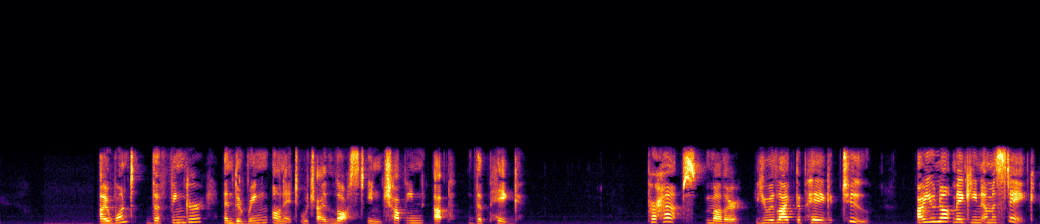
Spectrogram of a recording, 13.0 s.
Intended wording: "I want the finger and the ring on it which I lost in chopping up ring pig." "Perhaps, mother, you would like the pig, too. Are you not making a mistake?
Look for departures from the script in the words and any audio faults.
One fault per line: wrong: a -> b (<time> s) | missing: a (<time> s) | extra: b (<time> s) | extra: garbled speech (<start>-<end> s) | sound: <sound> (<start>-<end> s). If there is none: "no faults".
wrong: ring -> the (5.8 s)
